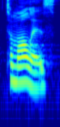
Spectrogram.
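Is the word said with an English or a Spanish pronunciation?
English. It is said with an English-style pronunciation. The speaker calls it wrong. "it's not just like tamales"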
